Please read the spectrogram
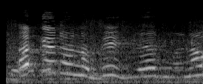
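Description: Speech only: a child's high-pitched voice talking, with words not clear.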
